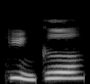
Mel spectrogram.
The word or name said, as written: Yun Ge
